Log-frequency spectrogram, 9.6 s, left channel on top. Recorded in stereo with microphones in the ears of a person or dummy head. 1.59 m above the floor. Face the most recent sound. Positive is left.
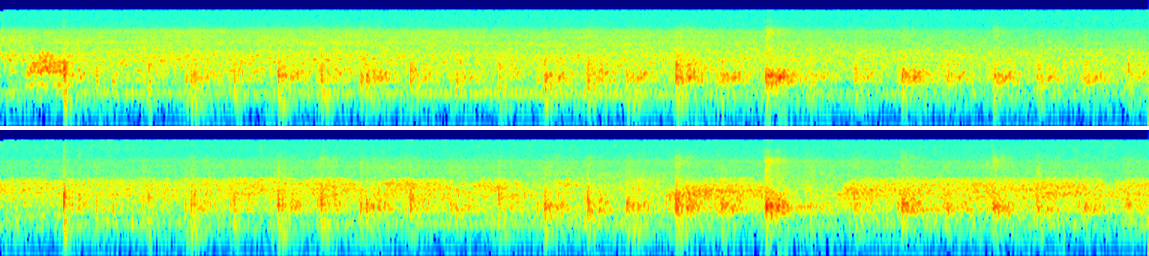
turn(degrees=-45)  # may be behind; listen again after turning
